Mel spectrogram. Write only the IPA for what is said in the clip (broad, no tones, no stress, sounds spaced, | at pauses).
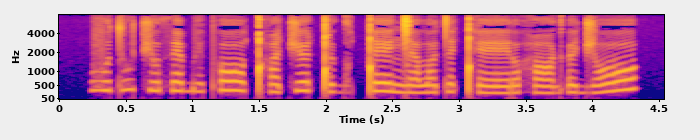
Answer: v o t o̤ t͡ʃ o θ æ b ɛ̤ pʰ ɔː ǃʰ ɑ t͡ʃ œ ǃ ɵ ɡ ɔ̤ ǃ ɛː ŋ͡ǀ ɛ lˠ œ t æ ǃʰ ɛː ɾ ɔ h ɑː ɡ ʔ œ d͡ʒ ɔː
